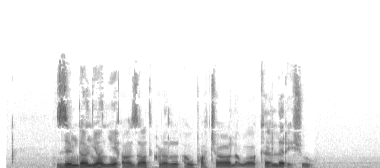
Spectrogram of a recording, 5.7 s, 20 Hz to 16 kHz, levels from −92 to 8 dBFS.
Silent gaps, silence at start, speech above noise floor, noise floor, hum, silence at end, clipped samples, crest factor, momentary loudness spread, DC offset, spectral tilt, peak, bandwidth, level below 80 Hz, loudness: none; 0.85 s; 40 dB; -62 dBFS; none; 1.05 s; under 0.1%; 18 dB; 15 LU; under 0.1%; -6 dB/octave; -6 dBFS; 10.5 kHz; -56 dBFS; -23 LUFS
